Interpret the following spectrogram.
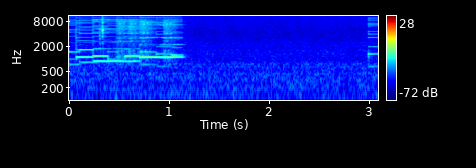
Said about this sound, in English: Oh, notifications too loud.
